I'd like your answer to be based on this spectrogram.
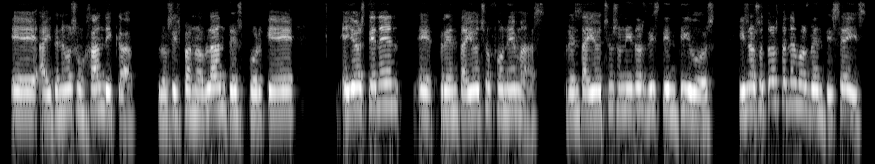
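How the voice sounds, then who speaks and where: A woman's voice: mid-range voice, dull audio. A woman, a guest expert on English teaching, explaining her method in a live interview and checking in often with tag questions.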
